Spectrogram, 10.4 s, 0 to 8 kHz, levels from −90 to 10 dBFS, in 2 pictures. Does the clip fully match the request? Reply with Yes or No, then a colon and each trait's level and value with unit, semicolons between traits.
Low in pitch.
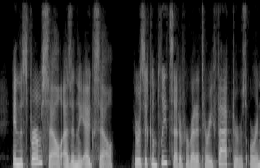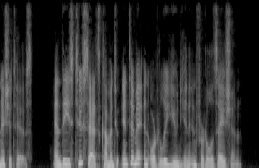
No: high, 195 Hz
